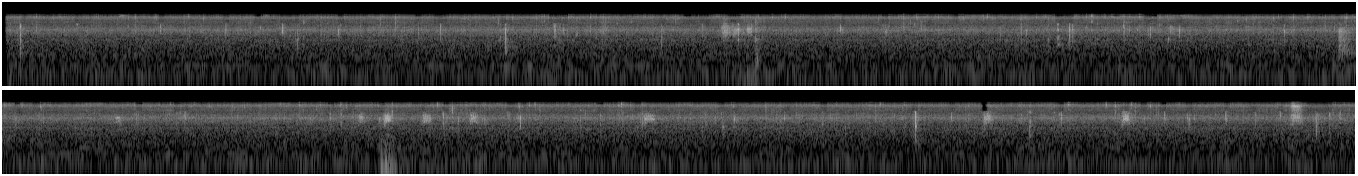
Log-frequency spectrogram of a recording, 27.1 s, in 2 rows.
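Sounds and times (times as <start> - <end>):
light rain: 0.0 - 27.0
raindrops tapping sharply: 12.8 - 21.9.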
